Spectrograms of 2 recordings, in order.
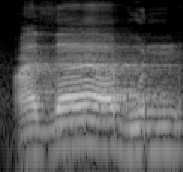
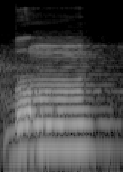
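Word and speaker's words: عَذَابٌ: Contoh lafal azabun alim. Azabun, jangan bum, tapi ke nun matinya harus jelas. Bun. Azabun alim.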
